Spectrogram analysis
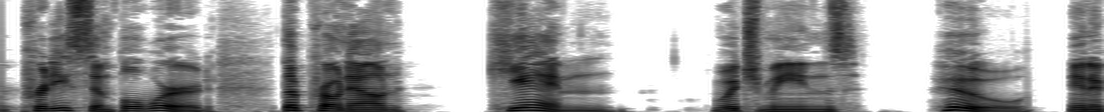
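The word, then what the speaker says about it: quién: simple word the pronoun Ken which means who in a question this is spelled q i n but the U is silent and there's an accent mark on the E Ken the easiest way to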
